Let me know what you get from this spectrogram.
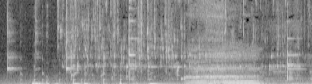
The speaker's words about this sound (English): just got a contact high from my pouring of my liquor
